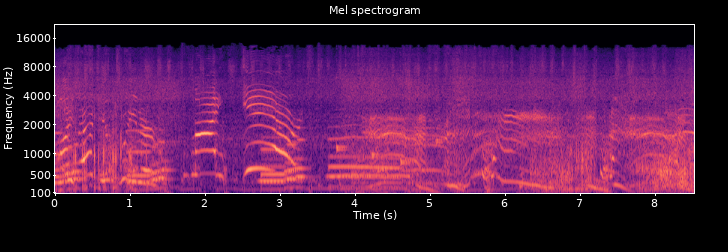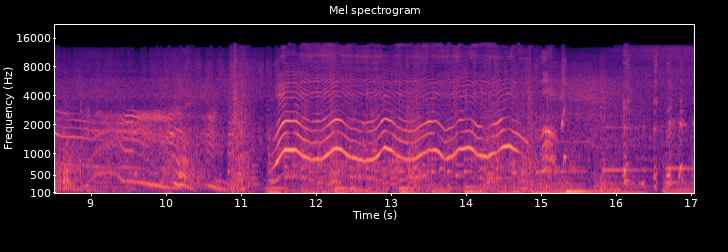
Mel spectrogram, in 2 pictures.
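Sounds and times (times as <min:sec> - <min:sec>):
music: 0:00.0 - 0:05.4, 0:10.5 - 0:17.0
steady hiss: 0:00.0 - 0:17.0
cartoon monster's strangled cries: 0:03.9 - 0:15.2.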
